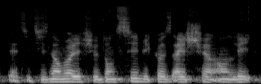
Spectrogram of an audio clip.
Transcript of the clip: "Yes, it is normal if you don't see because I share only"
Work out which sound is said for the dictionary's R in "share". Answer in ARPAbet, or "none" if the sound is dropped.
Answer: L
